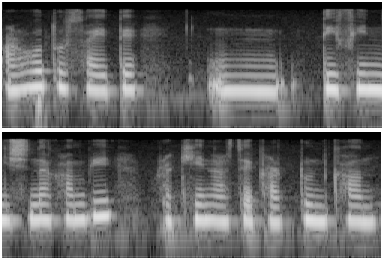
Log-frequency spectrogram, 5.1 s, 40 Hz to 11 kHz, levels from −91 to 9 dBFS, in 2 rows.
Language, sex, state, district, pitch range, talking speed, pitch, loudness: Nagamese, female, Nagaland, Kohima, 210-225 Hz, 165 wpm, 215 Hz, -15 LUFS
